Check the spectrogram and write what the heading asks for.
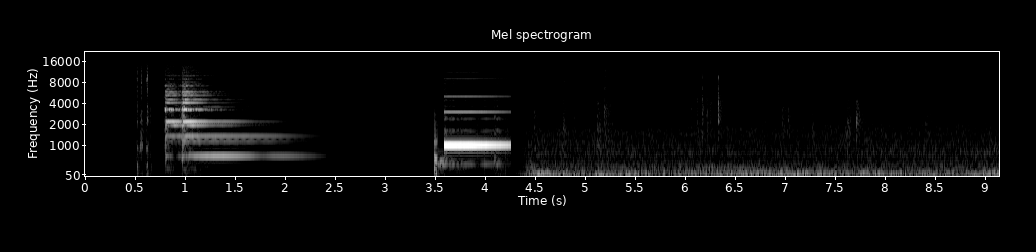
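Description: Mouse-click sound effect followed by a ringing bell 'ding' that fades over about a second and a half: a subscribe-button animation sound. Then the loudest sound, a steady test-card beep tone lasting under a second, which cuts off suddenly and gives way to a low steady hum of room noise.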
